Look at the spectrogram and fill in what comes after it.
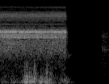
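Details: Short, steady hissing blow of air through narrowed lips, then quiet and the start of another breath: deliberate pursed-lip exhalation during a paced breathing (TIPP) exercise for emotion regulation.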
